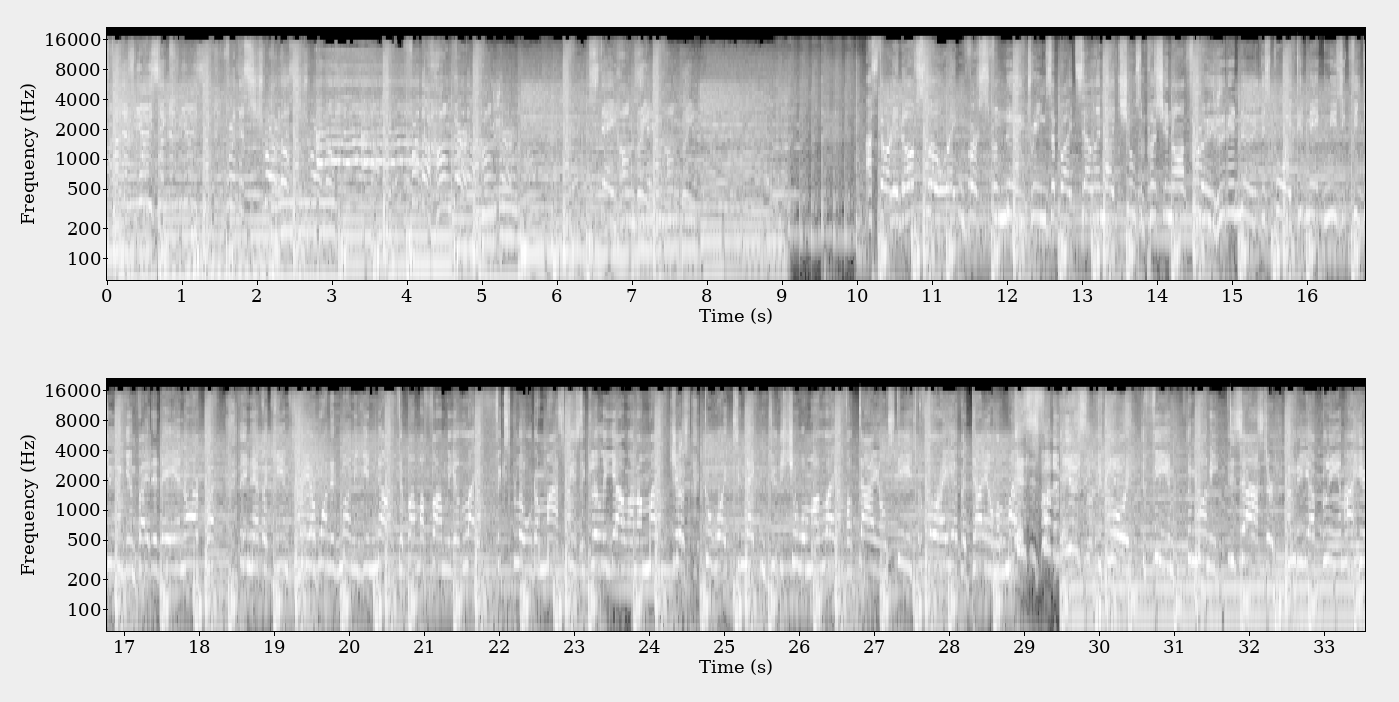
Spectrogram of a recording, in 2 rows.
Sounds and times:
Dance music: 0.0s - 33.5s.

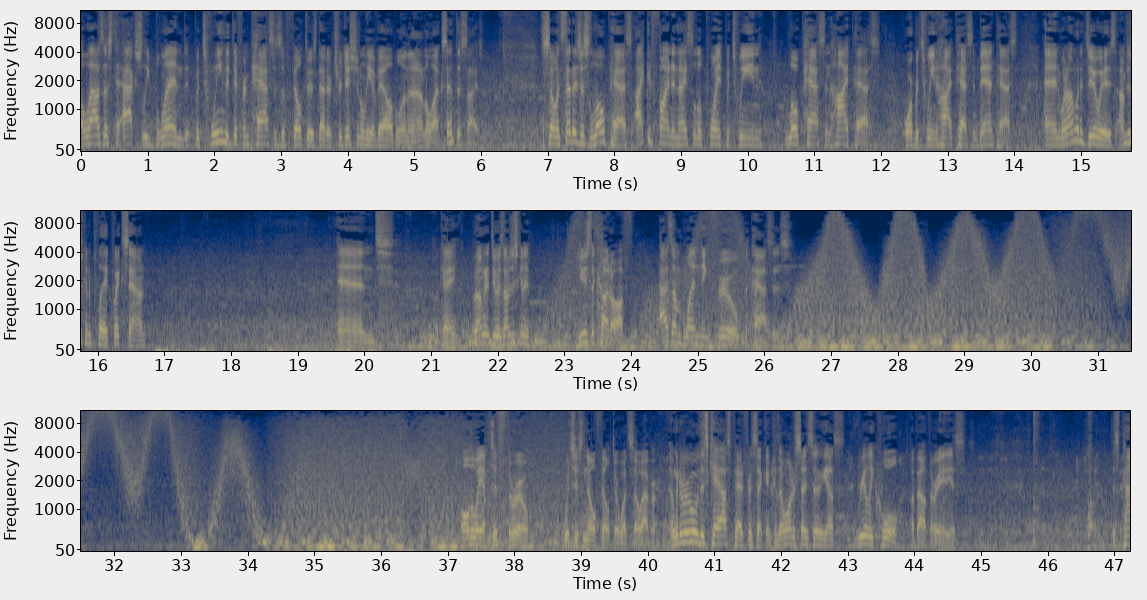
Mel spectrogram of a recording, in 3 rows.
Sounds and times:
Speech: 0.0s - 6.1s, 6.8s - 16.8s, 19.6s - 22.5s, 23.2s - 26.4s, 37.2s - 47.2s
Synthesizer: 18.4s - 39.4s.

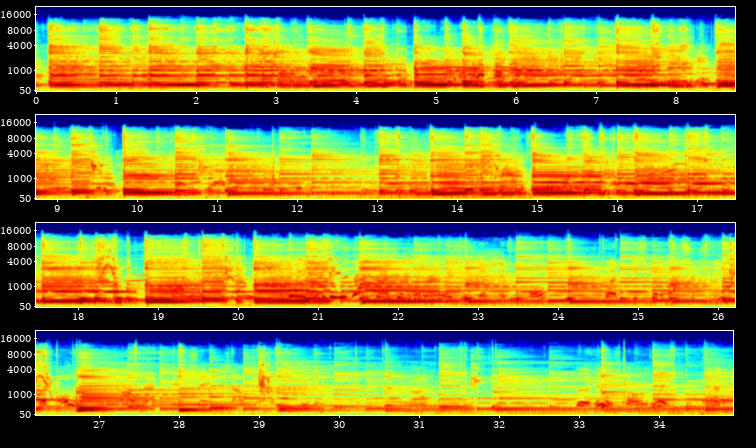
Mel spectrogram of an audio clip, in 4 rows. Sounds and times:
Guitar: 0.0s - 34.9s
Speech: 2.8s - 4.3s, 5.1s - 12.4s, 13.7s - 17.2s, 18.2s - 23.9s, 24.6s - 30.0s, 30.8s - 31.2s, 33.0s - 34.9s.

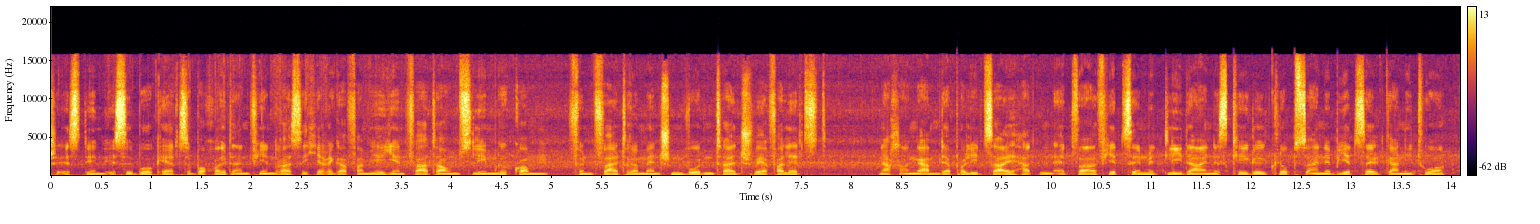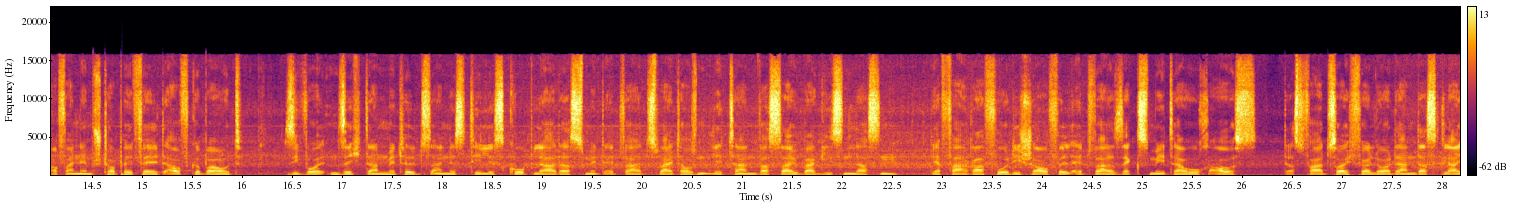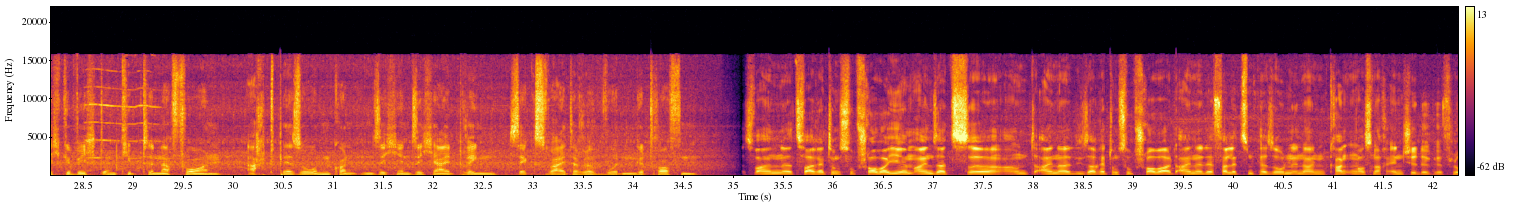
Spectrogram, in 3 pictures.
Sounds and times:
Speech: 0.0s - 42.2s.

